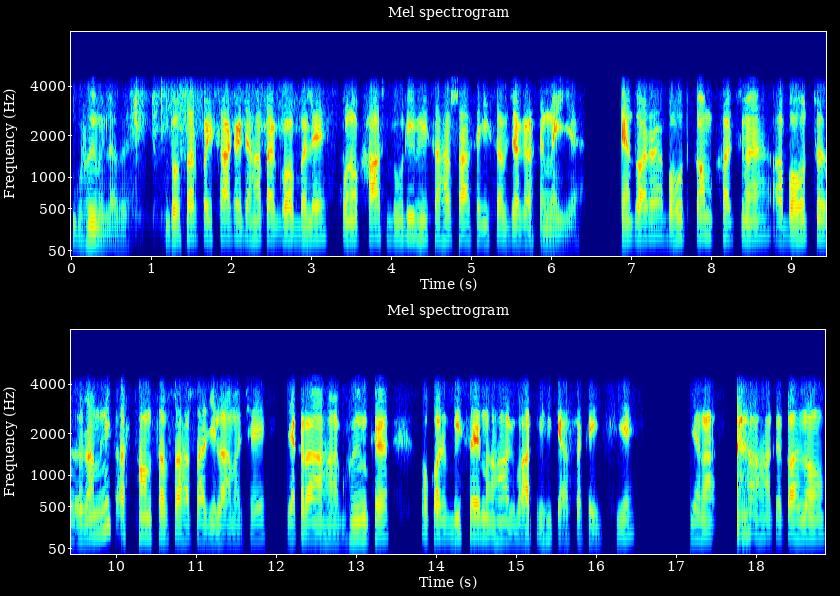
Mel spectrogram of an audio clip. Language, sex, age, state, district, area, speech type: Maithili, male, 60+, Bihar, Saharsa, urban, conversation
